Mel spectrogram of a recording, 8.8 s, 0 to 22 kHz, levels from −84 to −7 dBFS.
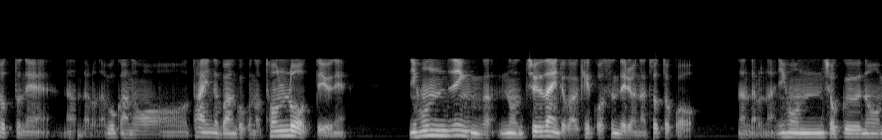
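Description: Packet loss with pitch repetition hits at 0.72 s (a 60 ms gap, pointing to two lost packets), then at 4.68 s and 6.51 s (30 ms each). The receiver loops the last pitch period across each hole, so the speech briefly holds on a buzzy, frozen tone before resuming, fading into silence in the longer 60 ms gap, over a G.711 telephone band that stops at 4 kHz.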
